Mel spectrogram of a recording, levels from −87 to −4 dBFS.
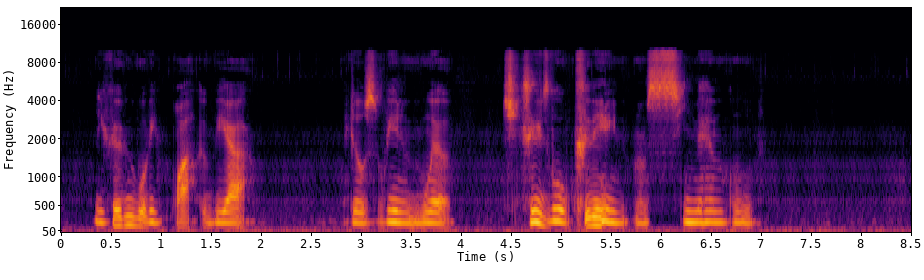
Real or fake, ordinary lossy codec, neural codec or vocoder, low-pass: fake; none; autoencoder, 22.05 kHz, a latent of 192 numbers a frame, VITS, trained on many speakers; 9.9 kHz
